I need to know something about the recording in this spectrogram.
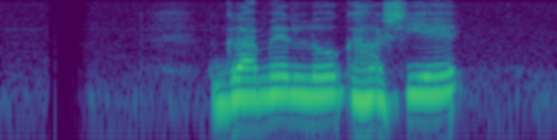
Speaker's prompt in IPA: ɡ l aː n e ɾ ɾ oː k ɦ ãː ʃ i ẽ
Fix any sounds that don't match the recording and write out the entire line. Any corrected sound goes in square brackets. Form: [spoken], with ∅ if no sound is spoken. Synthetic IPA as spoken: ɡ [ɾ] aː [m] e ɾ [l] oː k ɦ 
